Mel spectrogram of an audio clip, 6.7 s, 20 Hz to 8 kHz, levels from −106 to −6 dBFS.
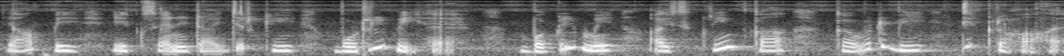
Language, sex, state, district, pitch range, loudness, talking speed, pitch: Hindi, male, Chandigarh, Chandigarh, 195-285 Hz, -16 LUFS, 155 wpm, 215 Hz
